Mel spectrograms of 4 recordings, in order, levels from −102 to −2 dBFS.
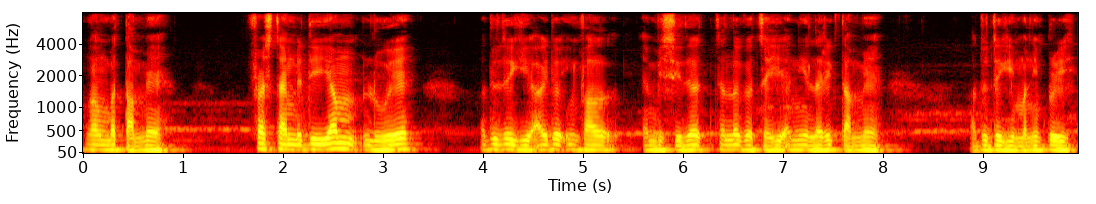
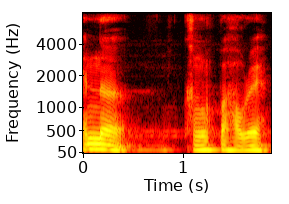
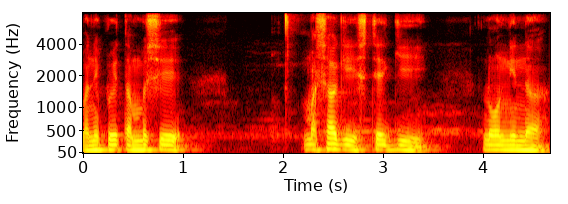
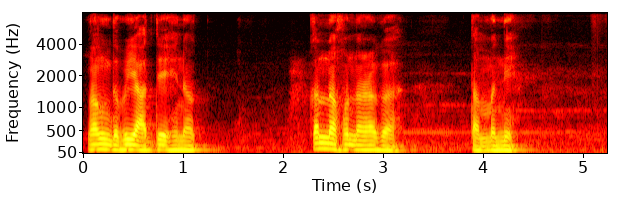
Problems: background sounds at intervals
